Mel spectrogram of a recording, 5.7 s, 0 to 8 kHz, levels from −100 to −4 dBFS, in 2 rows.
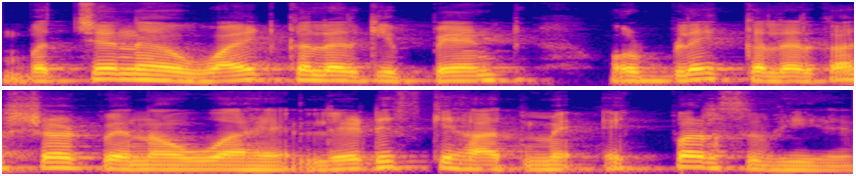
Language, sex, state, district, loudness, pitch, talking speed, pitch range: Hindi, male, Delhi, New Delhi, -15 LUFS, 130 Hz, 230 wpm, 115-150 Hz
